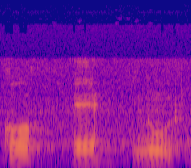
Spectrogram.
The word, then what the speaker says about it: Kohinoor: So this is the original way it is supposed to be pronounced also. It's Koh-e-Noor.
